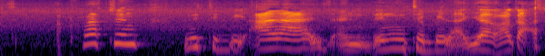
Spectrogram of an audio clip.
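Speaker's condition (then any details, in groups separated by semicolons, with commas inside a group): Cerebral palsy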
